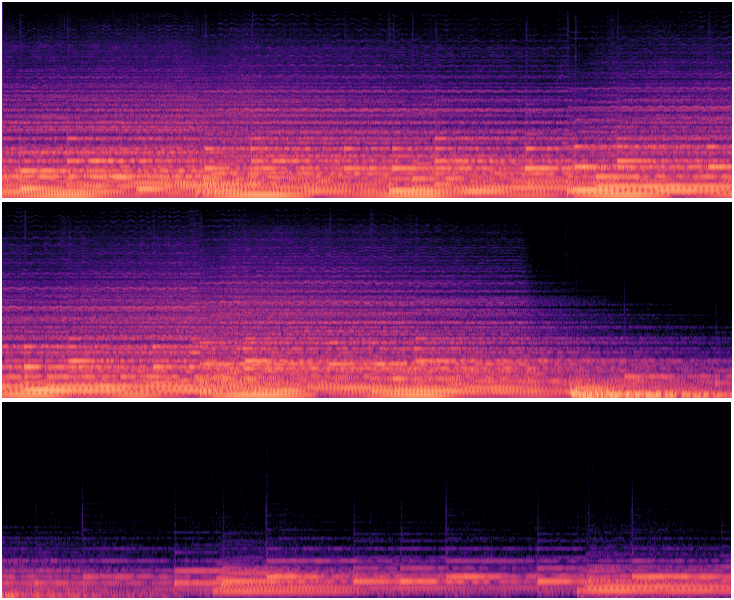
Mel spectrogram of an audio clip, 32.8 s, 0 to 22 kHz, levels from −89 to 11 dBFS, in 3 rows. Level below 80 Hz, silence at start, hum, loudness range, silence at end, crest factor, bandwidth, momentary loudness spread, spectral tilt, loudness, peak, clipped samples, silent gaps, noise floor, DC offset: -20 dBFS; 0 s; none; 13 LU; 0 s; 14 dB; 8.2 kHz; 16 LU; -9 dB/octave; -15 LUFS; 0 dBFS; under 0.1%; none; -36 dBFS; under 0.1%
